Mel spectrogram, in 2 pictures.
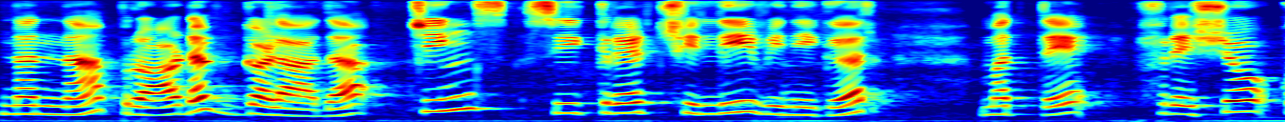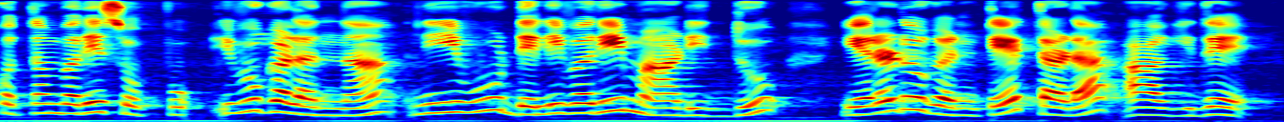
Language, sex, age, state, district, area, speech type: Kannada, female, 30-45, Karnataka, Mandya, rural, read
